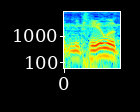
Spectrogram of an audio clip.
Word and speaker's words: Michele: some damage around and apologies for mispronouncing his name uh it is actually pronounced michaela so my apologies for that one as lunala is going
